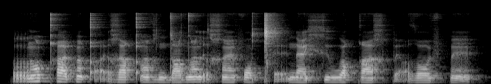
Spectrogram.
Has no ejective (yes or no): no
